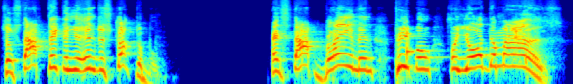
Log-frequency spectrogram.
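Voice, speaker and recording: A high-pitched man hosting a call-in talk show. He rants with heat and emphasis, stumbling over restarts as he pushes his point. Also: expressive, slow pace, fairly bright tone. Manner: emphatic, fired-up ranting with repeated restarts. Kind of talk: casual chat.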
